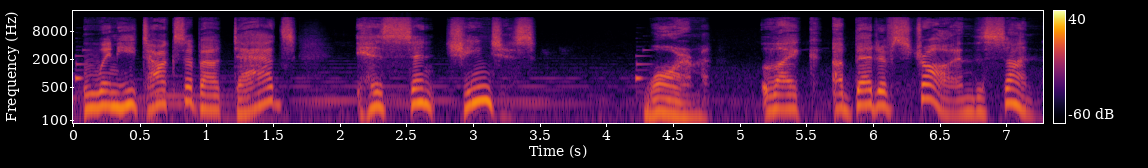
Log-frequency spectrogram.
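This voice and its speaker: A woman voicing an earnest, solemn feral teenage boy in a video game, speaking in halting simple sentences. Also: fairly low pitch, lively intonation, fairly bright tone. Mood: pensive. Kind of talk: English video game voice acting. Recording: music behind the voice.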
